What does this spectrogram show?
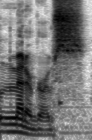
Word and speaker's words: Metagross: You don't pronounce the word, oh, that's gross, as, oh, that's gross, right? Metagross. Or gross salary as gross salary.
